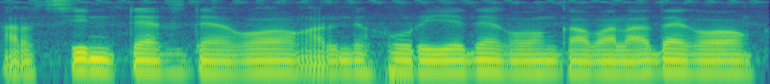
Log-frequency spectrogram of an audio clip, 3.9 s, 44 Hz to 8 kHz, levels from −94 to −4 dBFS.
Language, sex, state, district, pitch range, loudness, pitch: Chakma, male, Tripura, Dhalai, 90-95 Hz, -17 LUFS, 95 Hz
